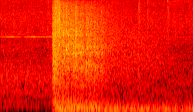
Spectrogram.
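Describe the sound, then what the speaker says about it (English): A bomb detonates in GTA IV with a sudden loud booming blast, followed by a sustained roaring, crackling rumble that lingers at high level. "I'm gonna trigger this bomb."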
